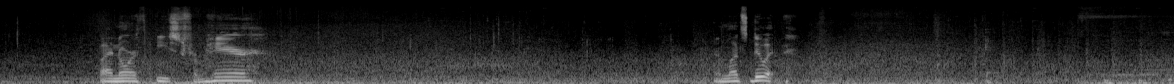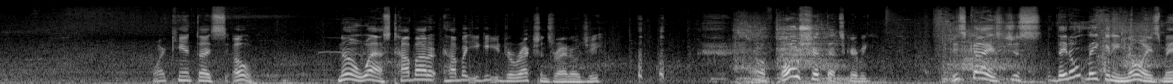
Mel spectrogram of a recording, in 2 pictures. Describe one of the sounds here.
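An older man talks with animation into a close microphone.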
